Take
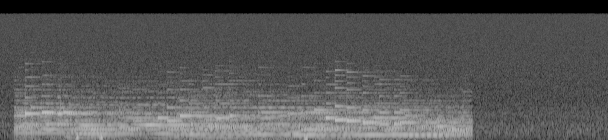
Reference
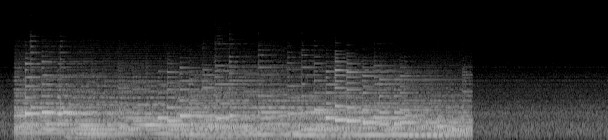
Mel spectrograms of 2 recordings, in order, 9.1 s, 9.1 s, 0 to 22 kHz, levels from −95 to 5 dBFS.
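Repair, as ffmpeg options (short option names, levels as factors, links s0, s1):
-filter_complex "[0:a]asplit=3[s0][s1][s2];[s0]afade=t=out:st=1.12:d=0.02[s3];[s1]highpass=f=140:w=0.5412,highpass=f=140:w=1.3066,afade=t=in:st=1.12:d=0.02,afade=t=out:st=1.24:d=0.02[s4];[s2]afade=t=in:st=1.24:d=0.02[s5];[s3][s4][s5]amix=inputs=3:normalize=0,asplit=3[s6][s7][s8];[s6]afade=t=out:st=1.48:d=0.02[s9];[s7]highpass=f=140:w=0.5412,highpass=f=140:w=1.3066,afade=t=in:st=1.48:d=0.02,afade=t=out:st=1.6:d=0.02[s10];[s8]afade=t=in:st=1.6:d=0.02[s11];[s9][s10][s11]amix=inputs=3:normalize=0,asplit=3[s12][s13][s14];[s12]afade=t=out:st=4.55:d=0.02[s15];[s13]highpass=f=140:w=0.5412,highpass=f=140:w=1.3066,afade=t=in:st=4.55:d=0.02,afade=t=out:st=4.67:d=0.02[s16];[s14]afade=t=in:st=4.67:d=0.02[s17];[s15][s16][s17]amix=inputs=3:normalize=0,afwtdn=0.0079"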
